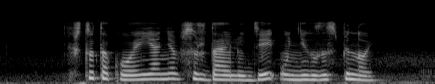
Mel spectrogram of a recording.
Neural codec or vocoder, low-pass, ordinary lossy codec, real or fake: none; none; none; real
